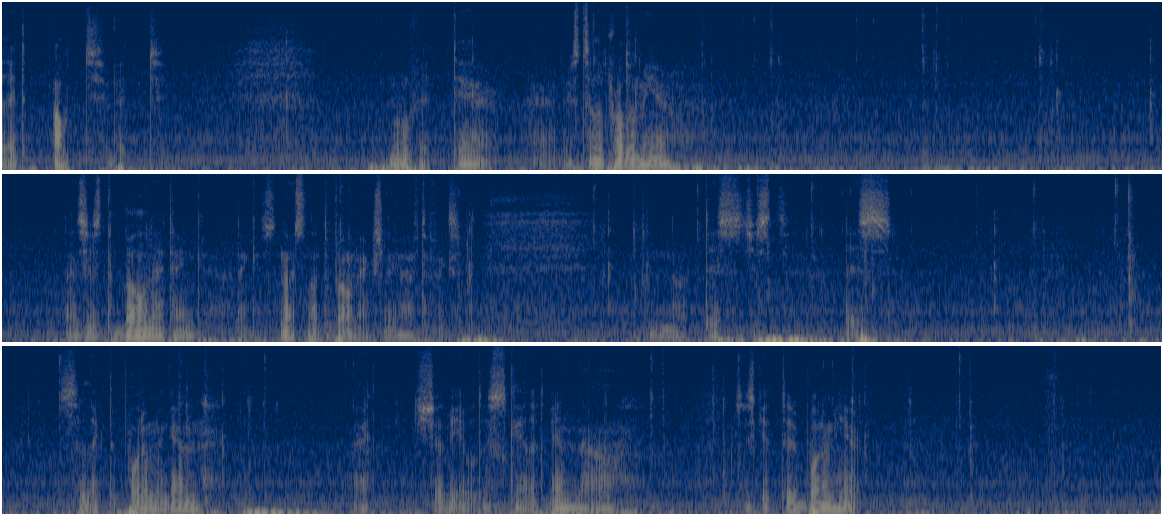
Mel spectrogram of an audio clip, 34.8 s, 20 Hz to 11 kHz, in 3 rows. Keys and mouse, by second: 3.6 right click, 5.6 a, 5.7 c, 6.8 c, 9.1 a, 9.1 c, 13.8 middle click, 14.7 a, 14.8 a, 16.2 c, 17.3 c, 18.4 x, 19.5 c, 21.7 a, 22.5 KP_1, 23.5 c, 25.6 e, 27.9 s, 29.5 KP_1, 30.3 e, 31.7 middle click, 32.5 KP_1, 33.5 z.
